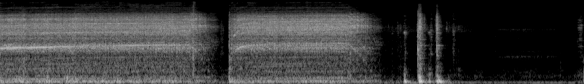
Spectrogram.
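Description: An electric food chopper runs on chicken breast in a loud, steady motorized whir, cuts out for a split second, whirs again, then stops and is followed by a few sharp plastic clatters from the bowl and lid.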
